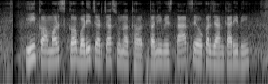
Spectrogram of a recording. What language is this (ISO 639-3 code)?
bho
